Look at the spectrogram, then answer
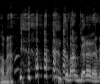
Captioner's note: laugh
